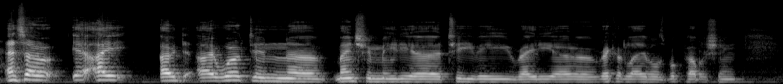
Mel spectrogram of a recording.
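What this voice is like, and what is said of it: Slight Australian accent. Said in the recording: “do I still sound Australian?... Or a little bit. Yeah.”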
